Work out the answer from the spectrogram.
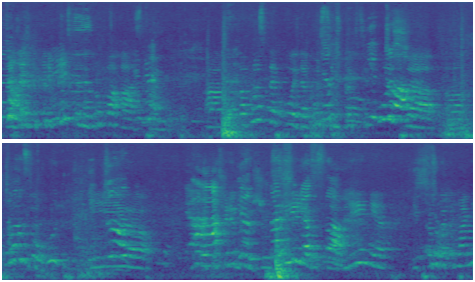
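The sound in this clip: A young child talks and plays in a room during an indoor hatha yoga seminar question session. The small voice chatters almost continuously with uneven loudness and a few sharper bursts.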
